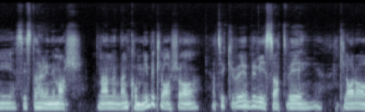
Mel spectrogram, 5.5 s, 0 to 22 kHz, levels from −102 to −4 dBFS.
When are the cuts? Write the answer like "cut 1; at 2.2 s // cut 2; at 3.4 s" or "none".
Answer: cut 1; at 1.5 s // cut 2; at 3.1 s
